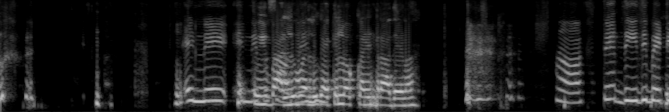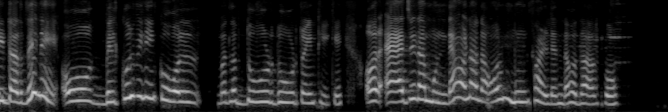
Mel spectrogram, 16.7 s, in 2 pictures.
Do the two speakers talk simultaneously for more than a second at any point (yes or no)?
yes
